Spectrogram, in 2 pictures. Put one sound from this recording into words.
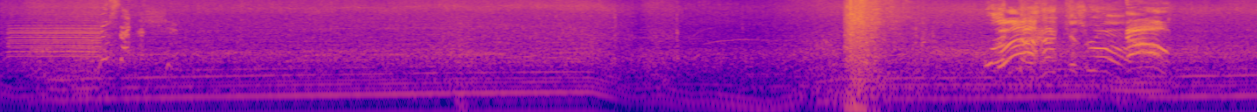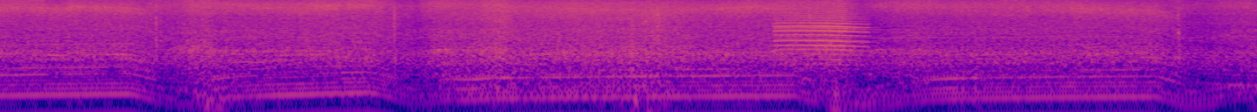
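A truck engine hums steadily and shifts pitch as it drives along a road.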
